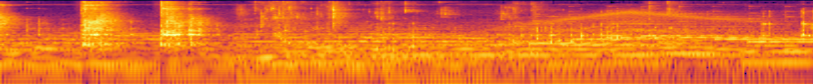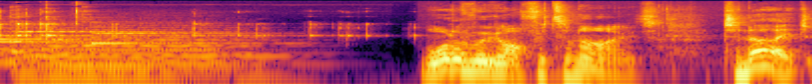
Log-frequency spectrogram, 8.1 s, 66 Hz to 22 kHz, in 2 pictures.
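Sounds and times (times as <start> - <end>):
gin and tonic trickling and dripping as it is poured and mixed: 0.0 - 6.3
glasses clinking: 0.0 - 6.7
speech: 6.2 - 8.1.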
